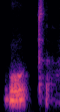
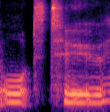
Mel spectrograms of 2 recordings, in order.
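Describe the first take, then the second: First: The words run together into one reduced form. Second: Both words are said fully and separately. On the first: The speaker calls it right. "when spoken quickly ... more like oughta" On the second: The speaker calls it wrong. "you wouldn't say ought to"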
